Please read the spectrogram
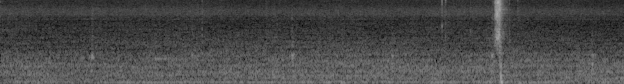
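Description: A disposable butane lighter burning under heat-shrink tubing: quiet, with one sharp click of the lighter about five seconds in.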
